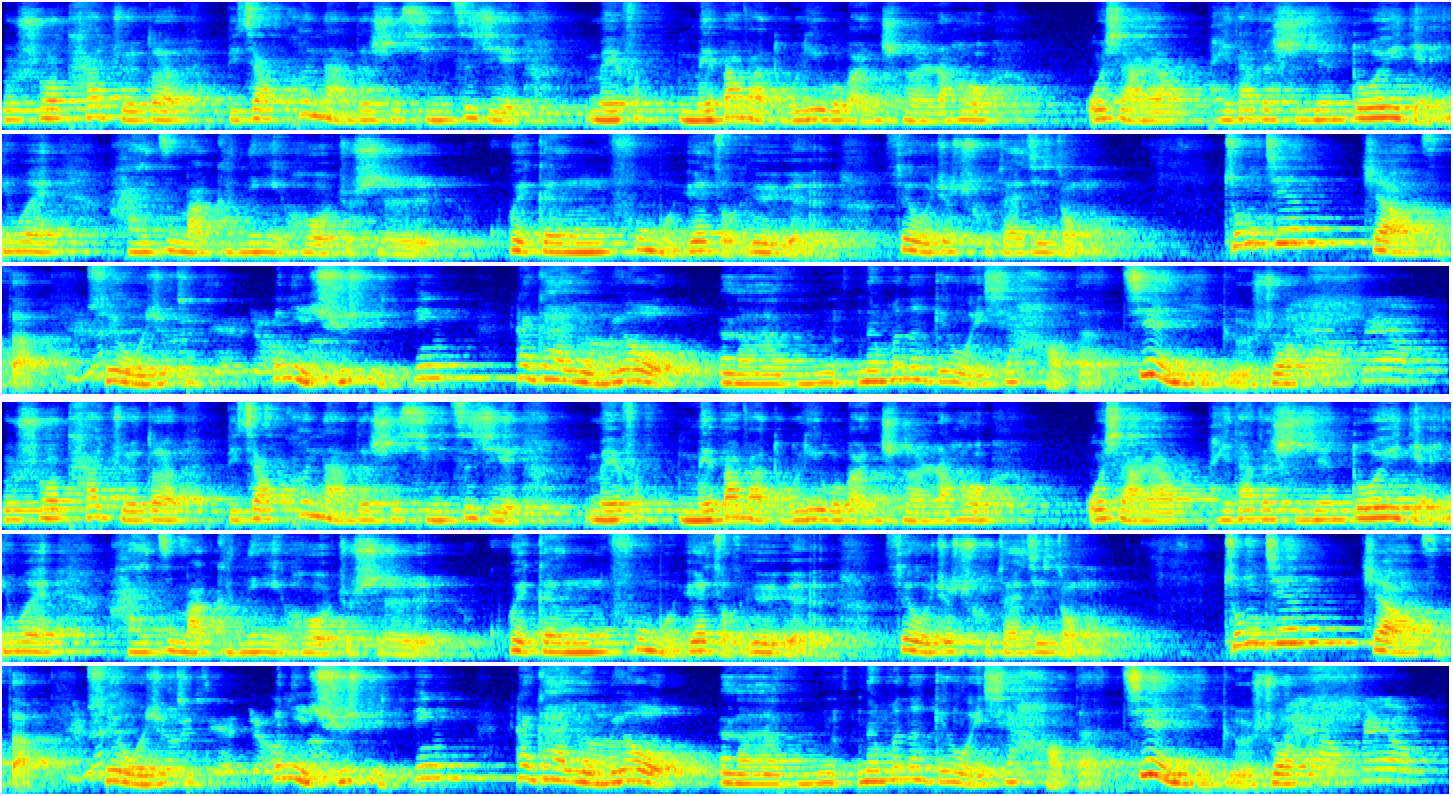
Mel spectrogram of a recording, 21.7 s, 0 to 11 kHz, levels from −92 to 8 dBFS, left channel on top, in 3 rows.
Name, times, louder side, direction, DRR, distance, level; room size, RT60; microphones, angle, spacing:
voice 1, 0.0-5.1 5.4-9.4 9.8-12.7 13.4-14.7 15.0-15.3 15.8-16.7 17.1-17.8 18.1-21.0, right 1 dB, 15° right, 4 dB, 1.3 m, -22 dB
voice 2, 14.8-16.2 17.4-17.8 20.9-21.6, right 2 dB, 60° right, 4 dB, 2.3 m, -33 dB
23.5 x 9.5 x 4.3 m, 0.82 s
head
